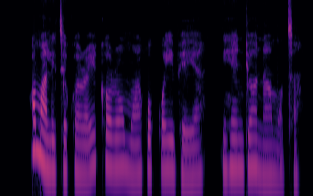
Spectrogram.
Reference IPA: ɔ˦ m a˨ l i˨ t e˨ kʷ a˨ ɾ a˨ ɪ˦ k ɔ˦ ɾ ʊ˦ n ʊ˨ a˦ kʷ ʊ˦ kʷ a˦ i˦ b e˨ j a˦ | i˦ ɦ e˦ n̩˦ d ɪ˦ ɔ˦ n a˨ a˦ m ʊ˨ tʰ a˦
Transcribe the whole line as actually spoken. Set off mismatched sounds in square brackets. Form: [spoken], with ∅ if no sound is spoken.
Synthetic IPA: ɔ˦ m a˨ l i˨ t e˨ kʷ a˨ ɾ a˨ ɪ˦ k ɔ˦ ɾ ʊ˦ [m] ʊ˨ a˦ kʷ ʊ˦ kʷ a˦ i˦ b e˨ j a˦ | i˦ ɦ e˦ n̩˦ d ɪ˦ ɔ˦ n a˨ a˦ m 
